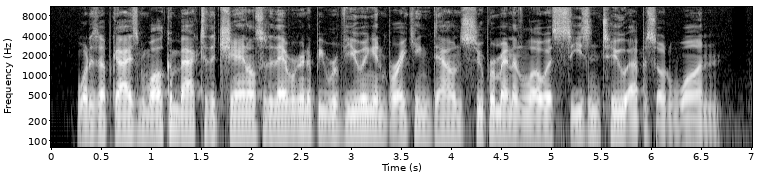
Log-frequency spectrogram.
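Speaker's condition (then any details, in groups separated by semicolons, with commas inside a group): No condition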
